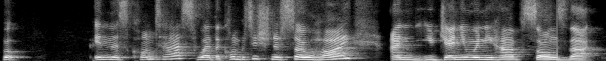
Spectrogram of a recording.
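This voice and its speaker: A young woman chatting casually as a co-host on a panel, lively and quick to laugh, heard over a video call. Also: sits high.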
